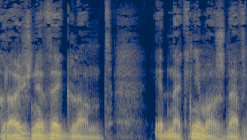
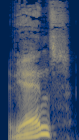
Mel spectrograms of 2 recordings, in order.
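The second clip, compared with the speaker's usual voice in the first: raised-pitch impatient prod; urging; 7 semitones higher, 3 dB louder than usual. A narrator's reading. Smuggler hurries the alchemist to answer, urging. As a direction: press him for an answer, pitch jumping up. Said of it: "ponaglił dżuga".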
